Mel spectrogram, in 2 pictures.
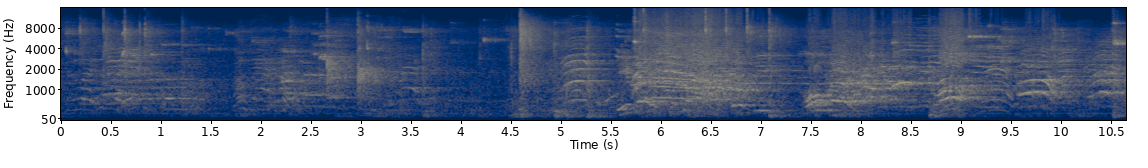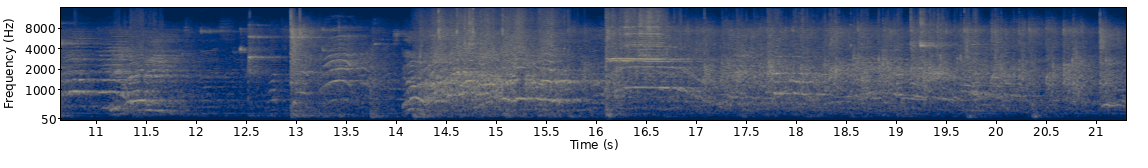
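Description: Young women shout and call out to each other in a large echoing gym.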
